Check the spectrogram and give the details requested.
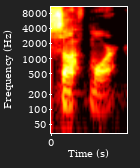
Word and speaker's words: sophomore: it is spelled sophomore more but we don't pronounce that oh we just it's sophomore this came from sophomore which is a combination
